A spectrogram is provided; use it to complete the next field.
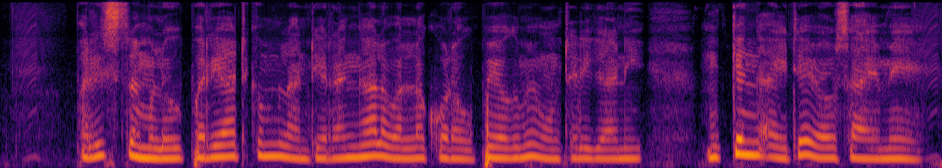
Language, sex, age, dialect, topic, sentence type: Telugu, male, 18-24, Central/Coastal, agriculture, statement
